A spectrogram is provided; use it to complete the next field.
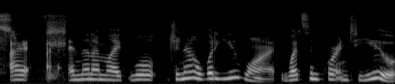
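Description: Dry and close with no echo, a woman in a plain, everyday voice speaks at a moderate pace with a fairly high pitch and lively intonation. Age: 20s. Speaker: fitness competitor. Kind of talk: casual interview chat.

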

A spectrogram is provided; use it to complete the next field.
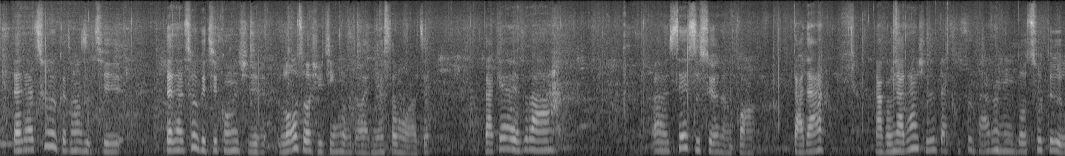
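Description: There is noticeable background noise behind a woman with a fairly high voice. She leaves long, frequent pauses. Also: ordinary pitch variation, moderate pace. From Shanghai suburbs. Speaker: podcaster guiding a neighbourhood walk. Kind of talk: narrated walking tour and personal recollection.

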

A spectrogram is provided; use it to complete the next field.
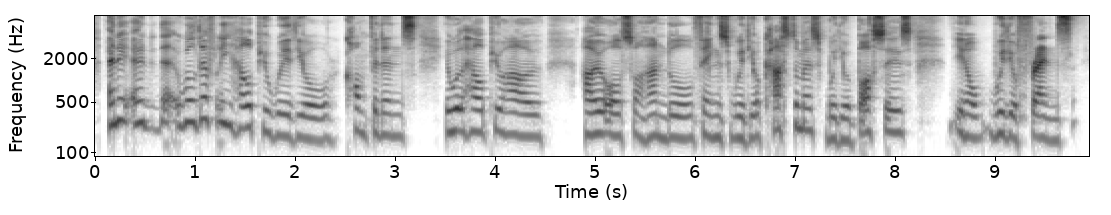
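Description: A man speaks with a non-native accent at a moderate pace, his pitch high and his intonation lively. The recording is very clean, with a silent background. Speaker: designer and podcast host. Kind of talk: solo podcast monologue. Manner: halting, many filler words.

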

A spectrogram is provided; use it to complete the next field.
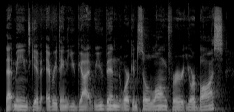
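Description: A man talks at a fairly quick pace with fairly even intonation on a very clean recording with a silent background. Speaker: real estate investor and former ballplayer. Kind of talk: casual conversational storytelling. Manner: relaxed, easygoing, uses fillers.

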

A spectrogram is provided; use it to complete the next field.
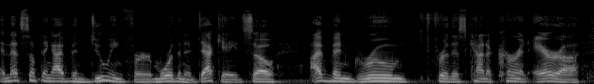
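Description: A man uses a plain, everyday voice at a medium pitch and moderate pace, with fairly even intonation, on a very clean recording with a silent background. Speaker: entrepreneur. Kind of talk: radio interview. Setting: studio.

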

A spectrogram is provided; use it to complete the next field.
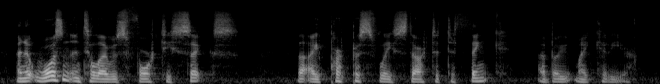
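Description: A man with a Scottish accent speaks at a moderate pace and medium pitch, with ordinary pitch variation. The recording is very clean, with a silent background. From Scotland. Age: 50s. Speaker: tech company executive. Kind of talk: interview.

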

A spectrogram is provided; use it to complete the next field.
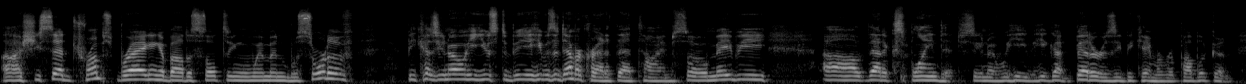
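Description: In a plain, everyday voice with an American accent, the speaker talks at a fairly quick pace with ordinary pitch variation on a very clean recording with a silent background. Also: woman, medium pitch for a woman. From Pittsburgh, Pennsylvania. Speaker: political analyst. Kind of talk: interview.

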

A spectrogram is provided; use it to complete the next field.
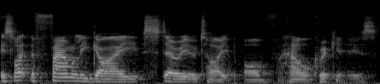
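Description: Speaking with an English accent, a man has a bright, sharp tone and lively intonation. His pace is fairly slow. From England. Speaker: podcast co-host.

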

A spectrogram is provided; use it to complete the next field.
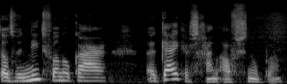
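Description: The recording is very clean and the background silent. A woman's voice sits at a fairly low pitch. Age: 50s. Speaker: film director and TV drama executive. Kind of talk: interview. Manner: hesitant, many filler sounds.

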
